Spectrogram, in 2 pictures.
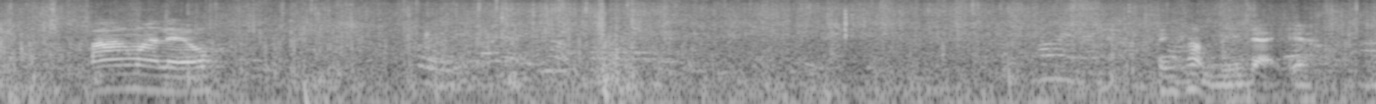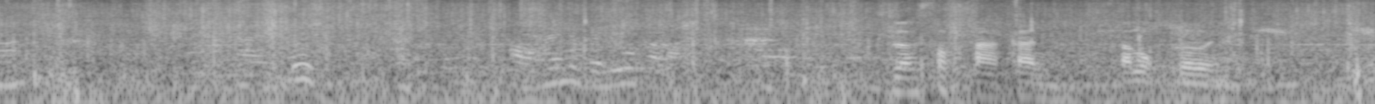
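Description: Rain patters on wet pavement.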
